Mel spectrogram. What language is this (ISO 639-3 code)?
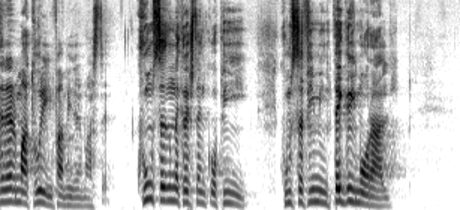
ron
